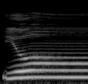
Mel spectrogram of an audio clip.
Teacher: ada ikhfa awsat karena ada nun sukun yang ketemu sama huruf fa. Maka cara membaca nun sukunnya ini adalah disamarkan ya, jadi nggak jelas yun, namun samar-samar menuju huruf fa.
